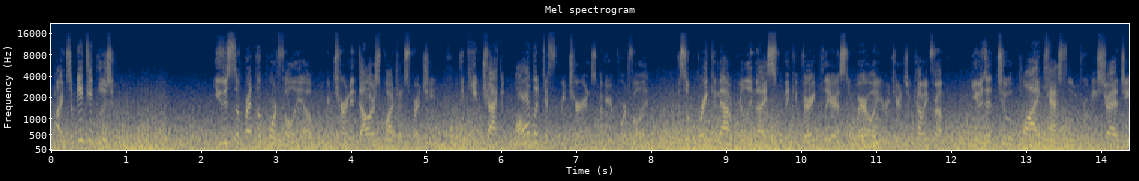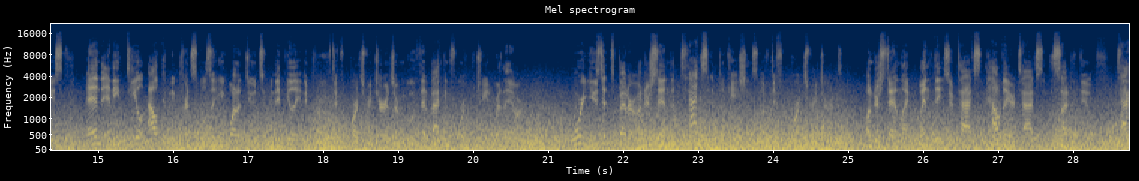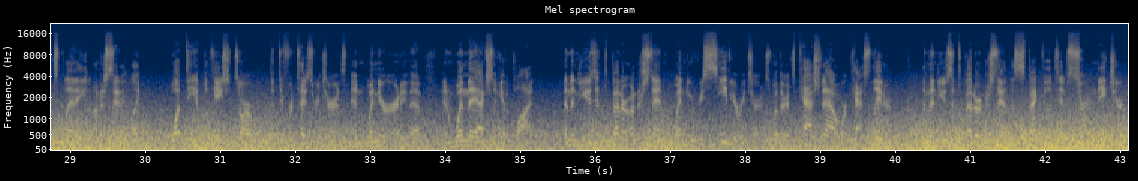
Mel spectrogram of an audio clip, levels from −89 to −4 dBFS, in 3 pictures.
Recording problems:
wind noise on the microphone; heavy; 1 dB above the speech

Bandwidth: 16.5 kHz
